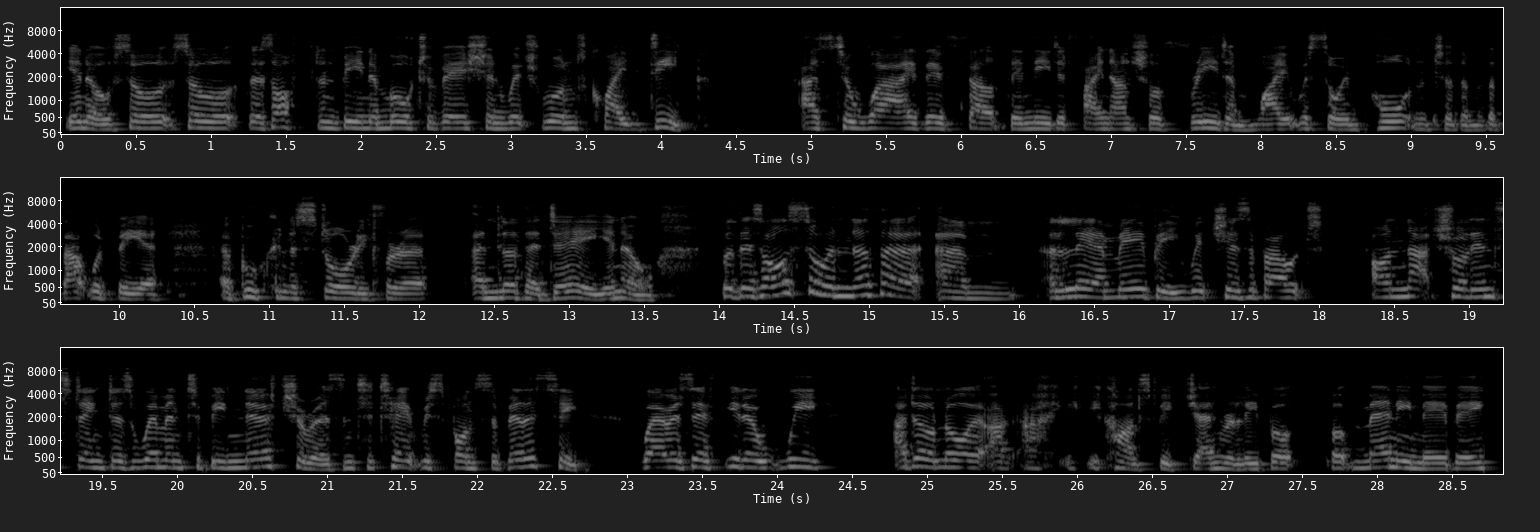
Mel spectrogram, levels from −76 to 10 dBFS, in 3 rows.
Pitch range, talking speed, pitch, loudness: 165-205 Hz, 180 wpm, 185 Hz, -39 LUFS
